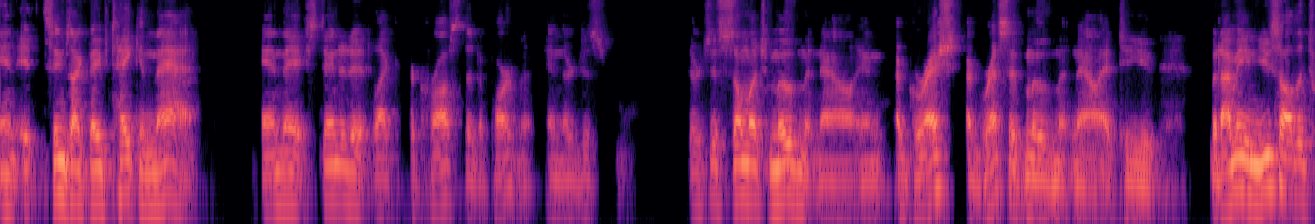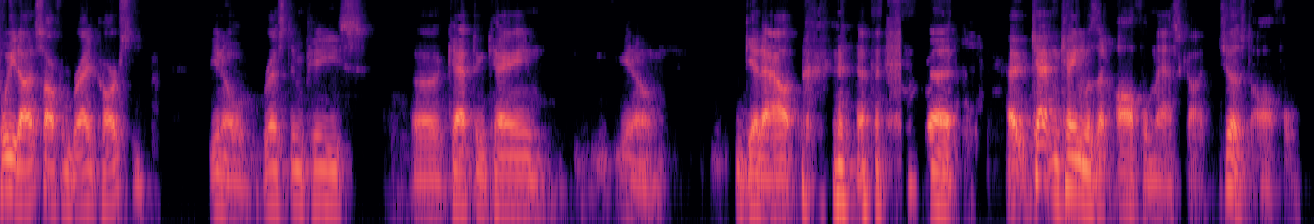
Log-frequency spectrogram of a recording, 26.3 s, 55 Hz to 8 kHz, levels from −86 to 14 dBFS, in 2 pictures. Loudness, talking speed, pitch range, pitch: -21 LUFS, 145 wpm, 80-105 Hz, 95 Hz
